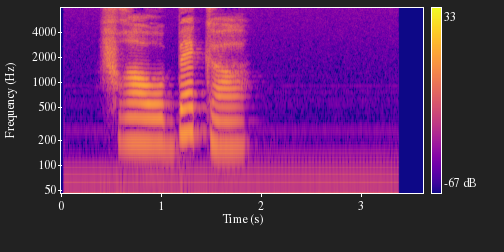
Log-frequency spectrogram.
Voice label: "frau becker", German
